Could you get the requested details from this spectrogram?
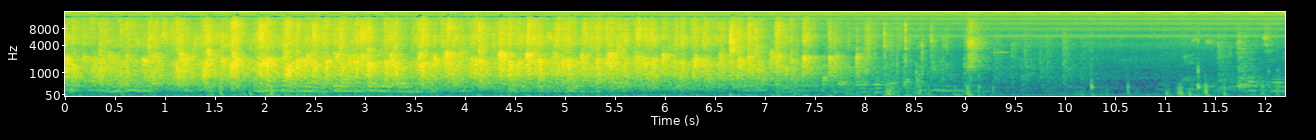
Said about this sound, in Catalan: Quan vulgui, si pot apropar-se a rebre el recordatori, benvinguda, un aplaudiment.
